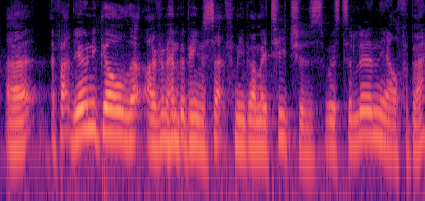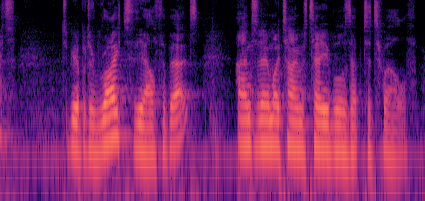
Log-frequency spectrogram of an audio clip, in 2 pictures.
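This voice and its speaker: Here's a forties-aged lecturer from Wales addressing a live audience at a public lecture in a lecture hall. His voice is slightly high, warm, and fast, carrying a faint Welsh accent. Relaxed and conversational, he comes across as wry and self-deprecating.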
